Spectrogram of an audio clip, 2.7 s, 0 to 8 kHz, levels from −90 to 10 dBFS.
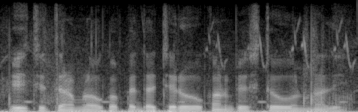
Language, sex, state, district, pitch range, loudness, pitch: Telugu, male, Telangana, Mahabubabad, 95-105 Hz, -17 LUFS, 100 Hz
